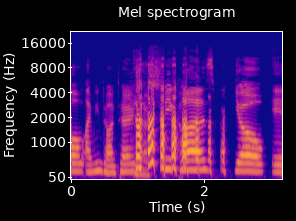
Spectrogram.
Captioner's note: laughs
